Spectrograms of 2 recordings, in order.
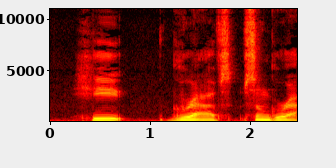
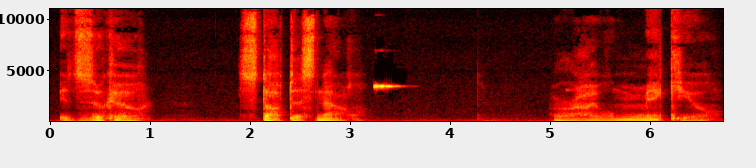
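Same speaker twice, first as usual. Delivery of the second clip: mild hushed warning; 2 semitones lower, 5 dB quieter than usual. Acted. Enoch shouts at Izuku.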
